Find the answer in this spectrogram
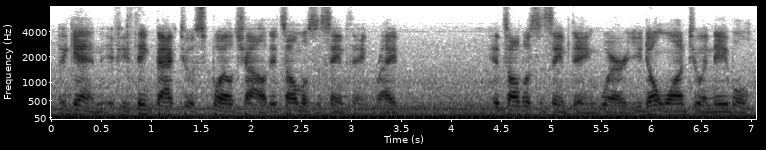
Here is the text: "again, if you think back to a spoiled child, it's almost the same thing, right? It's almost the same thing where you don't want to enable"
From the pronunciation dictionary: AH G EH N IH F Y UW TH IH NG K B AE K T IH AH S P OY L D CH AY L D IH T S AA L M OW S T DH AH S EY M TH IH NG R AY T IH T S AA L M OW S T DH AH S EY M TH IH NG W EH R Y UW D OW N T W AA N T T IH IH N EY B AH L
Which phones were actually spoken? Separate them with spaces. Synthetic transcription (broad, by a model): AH G EH N IH F Y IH TH IH NG K B AE K T IH AH S P OY L D CH AY L D IH T S AA L M OW S T DH AH S EY M TH IH NG R AY T IH T S AA L M OW S T DH AH S EY M TH IH NG W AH R Y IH D OW N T W AA N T T IH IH N EY B L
